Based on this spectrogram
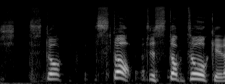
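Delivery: high, loud, exasperated shout.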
